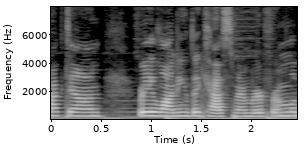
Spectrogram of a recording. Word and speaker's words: Raelani: and if you don't know, her name is spelled Raelani. So most people don't know or even know how to pronounce it, so it is Raelani.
